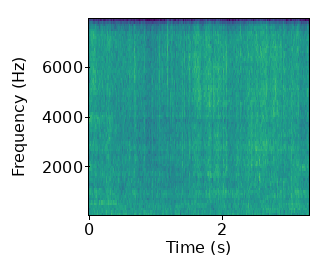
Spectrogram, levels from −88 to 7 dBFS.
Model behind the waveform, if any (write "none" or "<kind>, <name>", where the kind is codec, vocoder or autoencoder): codec, DAC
